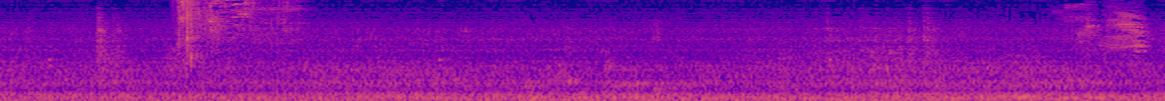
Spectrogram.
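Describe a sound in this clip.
Soft electronic clicks and blips sound as a game menu is browsed.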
